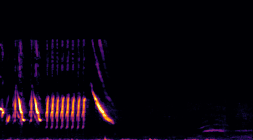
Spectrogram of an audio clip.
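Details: Brief burst from a wild European goldfinch: a fast series of bright repeated chirps followed by a sweeping downslurred note, then the song stops, leaving soft low rumbling and a faint thin whistle.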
